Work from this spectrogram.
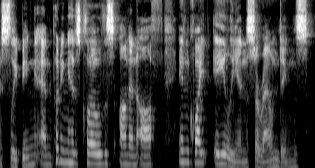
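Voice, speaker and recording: A man reading literary fiction as an audiobook narrator, slightly dramatic, with deliberate, measured phrasing. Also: medium pitch, pushed and bright. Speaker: audiobook reader.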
